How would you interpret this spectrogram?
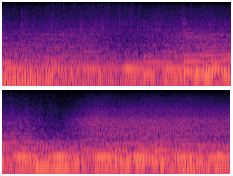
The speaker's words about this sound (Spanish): Probablemente fue después de medianoche cuando comenzó la tormenta. La violenta tormenta que puso fin a todas las tormentas.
